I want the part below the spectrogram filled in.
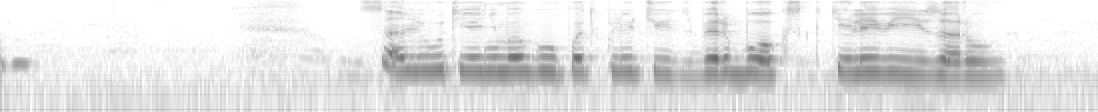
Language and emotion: Russian, sad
